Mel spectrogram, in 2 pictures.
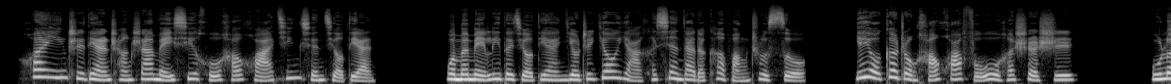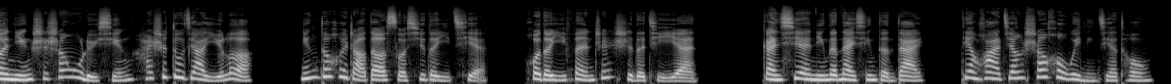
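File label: Chinese telephony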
